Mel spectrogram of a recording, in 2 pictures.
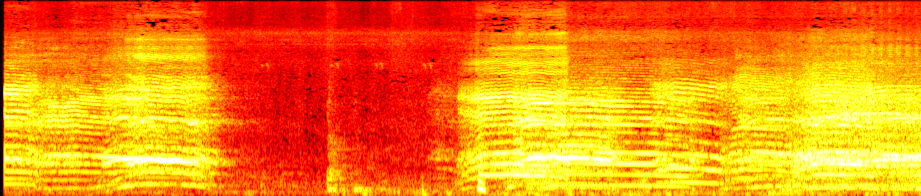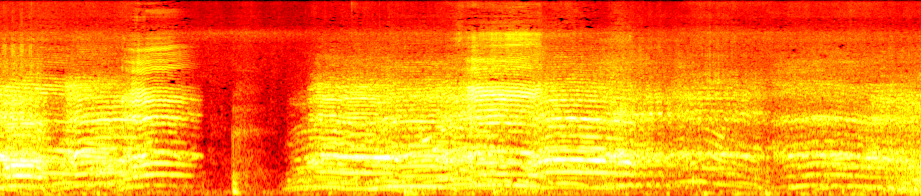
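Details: Lambs and sheep on a farm bleating in overlapping bursts, wavering and nasal, with several animals calling together in long runs separated by brief quiet gaps.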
